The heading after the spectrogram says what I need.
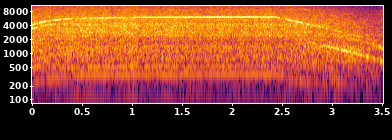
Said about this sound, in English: I got it on drill or hammer drill right now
